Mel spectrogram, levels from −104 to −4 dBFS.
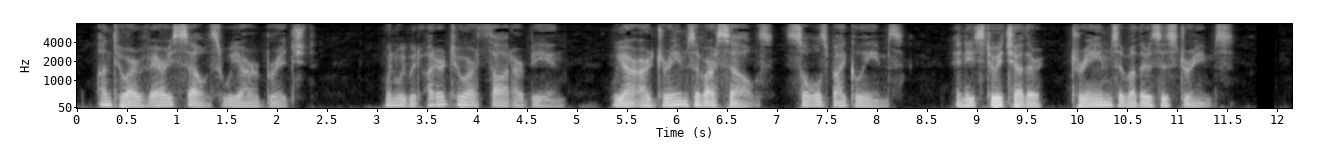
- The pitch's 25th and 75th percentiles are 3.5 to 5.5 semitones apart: No, narrow, 2.6 semitones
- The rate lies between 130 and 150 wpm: No, average, 170 wpm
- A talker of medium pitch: No, low, 110 Hz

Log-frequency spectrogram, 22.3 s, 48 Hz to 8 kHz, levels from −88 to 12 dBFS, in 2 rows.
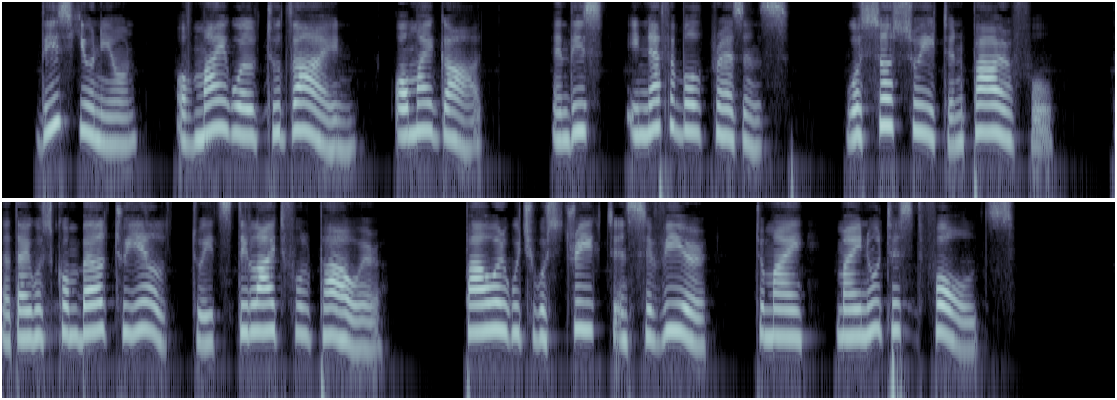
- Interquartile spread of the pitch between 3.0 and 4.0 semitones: Yes, average, 3.7 semitones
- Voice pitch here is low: No, very high, 250 Hz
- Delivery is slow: Yes, slow, 105 wpm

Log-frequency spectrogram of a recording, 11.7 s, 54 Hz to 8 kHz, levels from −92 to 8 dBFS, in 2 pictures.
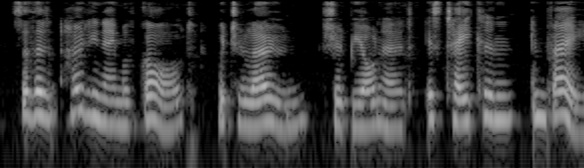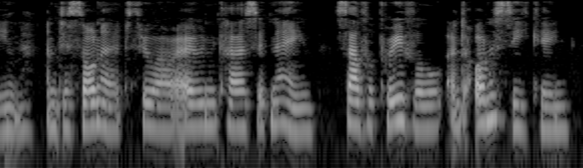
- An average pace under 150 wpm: Yes, average, 140 wpm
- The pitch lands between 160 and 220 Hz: Yes, high, 190 Hz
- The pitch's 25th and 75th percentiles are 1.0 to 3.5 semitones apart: No, average, 4.0 semitones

